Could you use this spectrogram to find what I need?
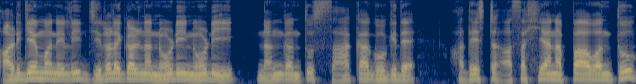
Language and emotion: Kannada, disgusted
